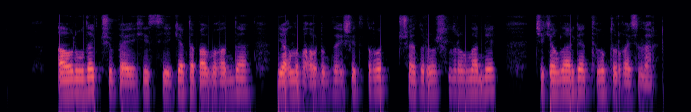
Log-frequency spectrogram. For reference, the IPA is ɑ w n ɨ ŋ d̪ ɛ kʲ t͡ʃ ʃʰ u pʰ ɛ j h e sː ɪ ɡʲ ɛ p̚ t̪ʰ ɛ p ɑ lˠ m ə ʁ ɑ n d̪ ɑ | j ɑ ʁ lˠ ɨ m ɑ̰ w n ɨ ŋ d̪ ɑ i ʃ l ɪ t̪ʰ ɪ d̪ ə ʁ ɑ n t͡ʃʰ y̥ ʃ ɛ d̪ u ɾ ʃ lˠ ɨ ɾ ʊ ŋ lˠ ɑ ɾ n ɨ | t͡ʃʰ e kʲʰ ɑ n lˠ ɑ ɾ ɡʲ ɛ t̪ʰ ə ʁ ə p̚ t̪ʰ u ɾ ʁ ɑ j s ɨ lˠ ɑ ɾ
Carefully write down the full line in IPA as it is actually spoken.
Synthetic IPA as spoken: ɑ w n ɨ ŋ d̪ ɛ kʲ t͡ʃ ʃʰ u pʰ ɛ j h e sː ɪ ɡʲ ɛ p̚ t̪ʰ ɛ p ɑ lˠ m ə ʁ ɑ n d̪ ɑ | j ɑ ʁ lˠ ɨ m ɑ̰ w n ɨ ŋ d̪ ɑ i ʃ l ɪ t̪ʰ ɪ d̪ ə ʁ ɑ n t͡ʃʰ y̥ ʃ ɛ d̪ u ɾ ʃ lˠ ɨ ɾ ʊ ŋ lˠ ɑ ɾ n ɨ | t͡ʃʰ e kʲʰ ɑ ŋ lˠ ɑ ɾ ɡʲ ɛ t̪ʰ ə ʁ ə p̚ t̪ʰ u ɾ ʁ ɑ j s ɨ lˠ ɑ ɾ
